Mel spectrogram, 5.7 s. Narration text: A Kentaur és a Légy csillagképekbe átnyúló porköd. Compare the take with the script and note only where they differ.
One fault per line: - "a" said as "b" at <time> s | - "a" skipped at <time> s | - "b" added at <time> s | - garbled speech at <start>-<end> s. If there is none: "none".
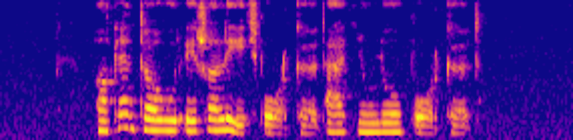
- "csillagképekbe" said as "porköd" at 2.6 s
